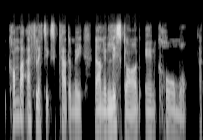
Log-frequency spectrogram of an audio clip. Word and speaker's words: Liskeard: So Mark is the chief instructor at the Combat Athletics Academy down in Liskeard in Cornwall. Is that correct? I pronounced that right?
